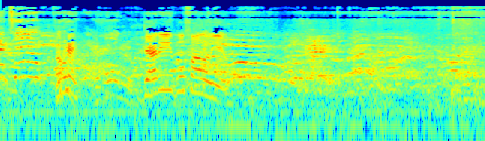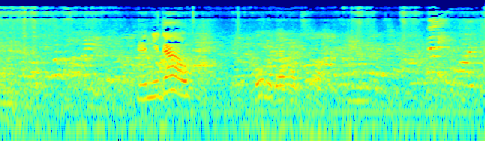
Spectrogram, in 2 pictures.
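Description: A crowd of young people chatters and shouts loudly close by.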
